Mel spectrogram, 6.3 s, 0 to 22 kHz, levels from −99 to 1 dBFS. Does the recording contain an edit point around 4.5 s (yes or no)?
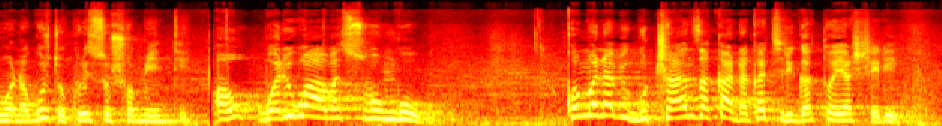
no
